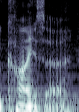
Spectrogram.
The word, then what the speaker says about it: Caesar: If you write Nero Caesar phonetically in Latin, you get Nero Kaiser, as the C was a hard C.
